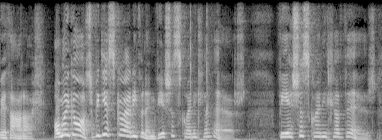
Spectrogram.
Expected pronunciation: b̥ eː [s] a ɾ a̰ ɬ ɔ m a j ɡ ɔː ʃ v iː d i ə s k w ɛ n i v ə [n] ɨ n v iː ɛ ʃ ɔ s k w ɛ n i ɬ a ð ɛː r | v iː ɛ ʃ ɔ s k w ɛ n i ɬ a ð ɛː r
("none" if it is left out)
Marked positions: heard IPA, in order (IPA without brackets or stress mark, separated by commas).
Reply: θ, n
